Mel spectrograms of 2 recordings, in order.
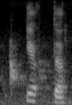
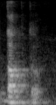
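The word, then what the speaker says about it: त्यक्त: তয় জফলা তাহলে কি হবে? ত্যক্ত। ত্যক্ত, আপনি বলছেন তক্ত, সেটা ভুল, ত্যক্ত।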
